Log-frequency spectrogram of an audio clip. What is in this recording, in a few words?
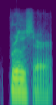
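"bruiser", American English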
